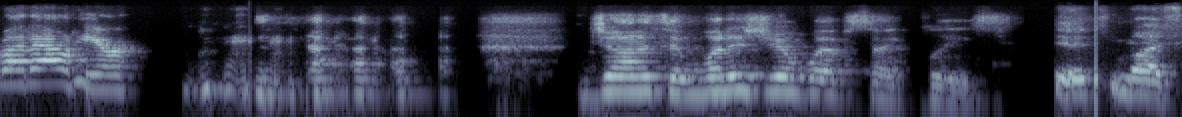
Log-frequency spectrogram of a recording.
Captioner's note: laughing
